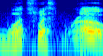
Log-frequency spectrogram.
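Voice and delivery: ordinary talk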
